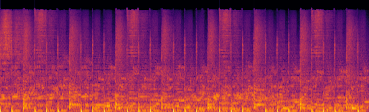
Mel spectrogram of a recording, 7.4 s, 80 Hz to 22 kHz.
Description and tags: Loopable eletro hit made in FL Studio.
2021.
